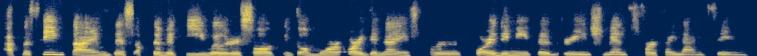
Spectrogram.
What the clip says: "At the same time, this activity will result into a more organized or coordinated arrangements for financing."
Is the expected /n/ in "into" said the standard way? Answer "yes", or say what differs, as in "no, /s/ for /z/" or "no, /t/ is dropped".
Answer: yes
